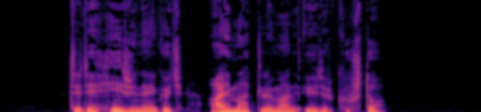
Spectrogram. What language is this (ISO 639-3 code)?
chm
